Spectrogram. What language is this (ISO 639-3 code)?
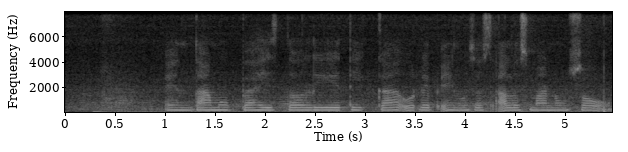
jav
